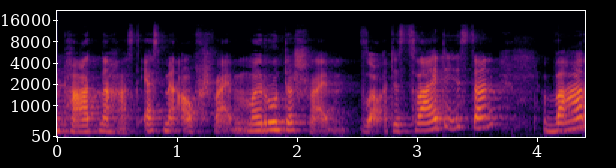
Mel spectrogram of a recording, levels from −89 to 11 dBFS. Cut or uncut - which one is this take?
uncut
